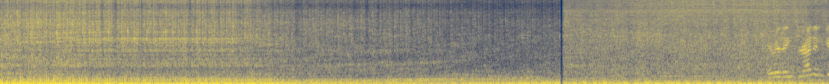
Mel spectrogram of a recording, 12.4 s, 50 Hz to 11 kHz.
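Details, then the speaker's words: 1977 Dodge D200, freshly rebuilt 360 V8 with RV cam, long-tube headers, first start without mufflers; loud deep rumble catches and settles into a steady, lumpy open-pipe idle, no knocks or ticks; running good, loud underneath: normal start and idle. "running good up here. It is loud under here."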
